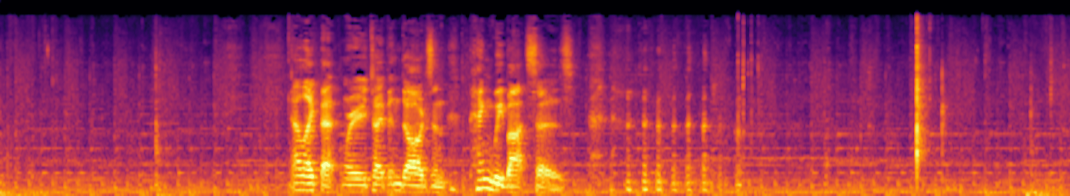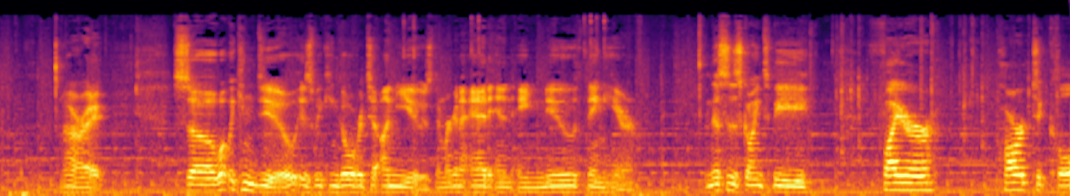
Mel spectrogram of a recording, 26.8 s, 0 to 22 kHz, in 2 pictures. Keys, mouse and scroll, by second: 17.2 scroll down 8, 18.4-19.7 right drag, 20.6 click, 20.8 click, 21.5-26.7 drag.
